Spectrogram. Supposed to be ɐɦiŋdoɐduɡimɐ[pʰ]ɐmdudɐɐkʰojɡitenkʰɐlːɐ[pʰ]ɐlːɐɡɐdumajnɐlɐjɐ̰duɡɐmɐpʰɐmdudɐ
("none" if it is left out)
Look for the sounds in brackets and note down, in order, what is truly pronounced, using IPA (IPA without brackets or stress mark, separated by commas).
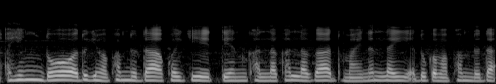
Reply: pʰ, kʰ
